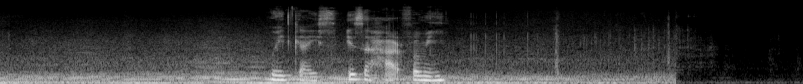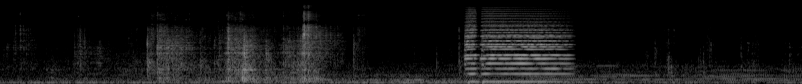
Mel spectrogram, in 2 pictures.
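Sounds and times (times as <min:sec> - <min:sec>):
steady musical note: 0:00.0 - 0:06.8, 0:12.7 - 0:13.8.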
